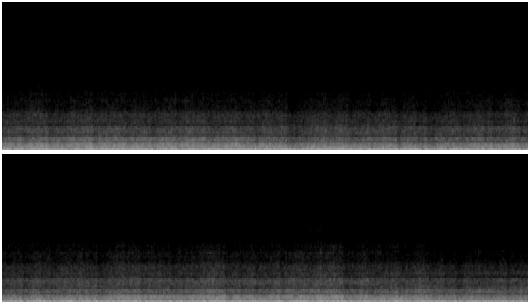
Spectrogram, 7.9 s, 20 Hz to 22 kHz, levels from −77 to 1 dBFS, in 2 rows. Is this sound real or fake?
real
